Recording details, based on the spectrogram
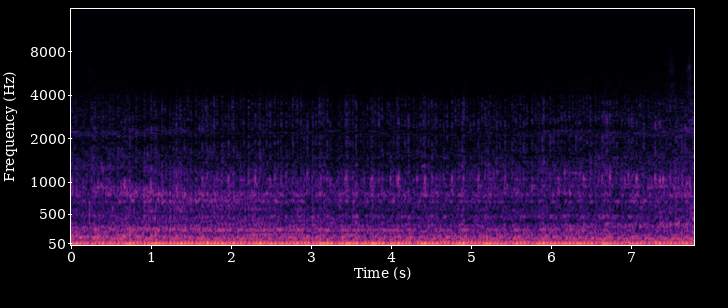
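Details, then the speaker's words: ProCharger-supercharged 5.7 HEMI V8 with stage three cam, rebuilt job, rear fuel pump done and a base map tune: deep, even low rumble at steady idle with no misses, knocks or whine spikes; normal, quiet idle. "as you can see it's looking sweet nice and quiet"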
